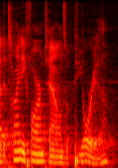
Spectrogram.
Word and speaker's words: Peoria: The place is Prairie Township, Mahaska County, Iowa, bordered by the tiny farm towns of Peoria, Puri, it's pronounced for locals, on the west, and New Sharon on the east.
